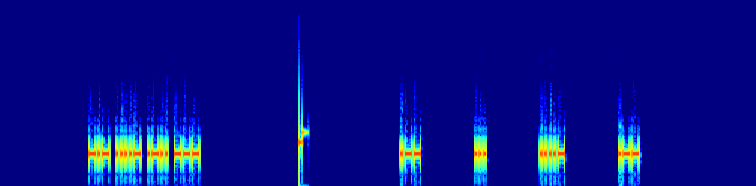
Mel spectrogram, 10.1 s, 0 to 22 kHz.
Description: Morse code, heard as a keyed tone, about 38 wpm, spaced as for 17 wpm, 700 Hz. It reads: K4LO WS4W
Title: USA Call Signs - 4 Characters - 8x Character Spacing - 40wpm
